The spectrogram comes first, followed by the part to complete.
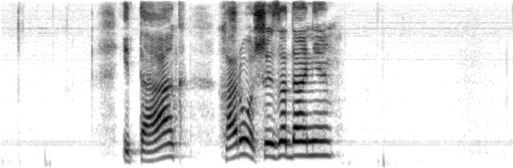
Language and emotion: Russian, positive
